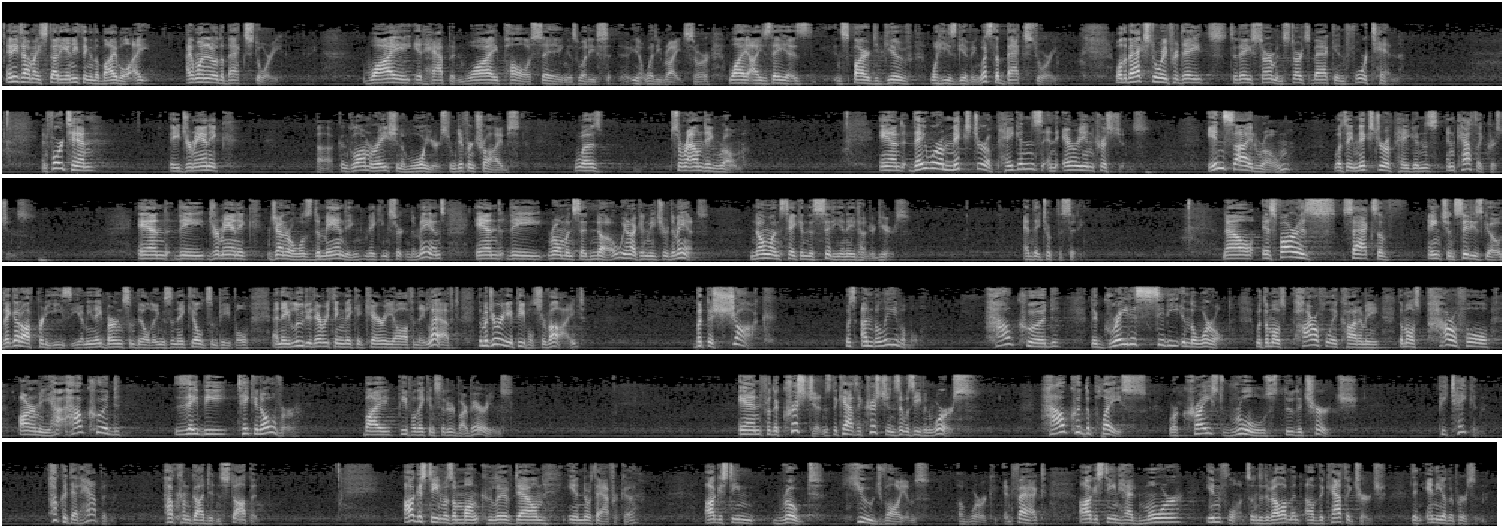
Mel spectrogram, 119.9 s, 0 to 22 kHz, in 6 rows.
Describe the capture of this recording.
This sermon was given at the Branson, Missouri 2022 Feast site.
